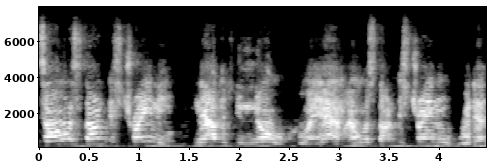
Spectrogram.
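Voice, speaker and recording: The man's intonation is lively. He talks at a fairly quick pace. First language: not English. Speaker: online marketing trainer. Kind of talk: webinar presentation.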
